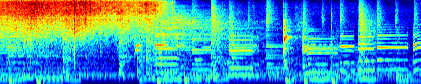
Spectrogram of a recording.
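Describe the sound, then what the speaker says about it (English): Seafood for summer yakisoba sizzling loudly in a hot pan, a steady crackling fry with bursts of spattering and a few stirring knocks, close and continuous throughout. "sizzling sound is always a great indicator to check for the proper heat level"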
